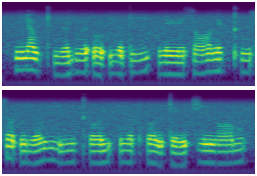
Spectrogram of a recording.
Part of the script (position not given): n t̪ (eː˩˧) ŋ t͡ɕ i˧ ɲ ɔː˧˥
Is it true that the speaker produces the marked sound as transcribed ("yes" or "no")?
no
